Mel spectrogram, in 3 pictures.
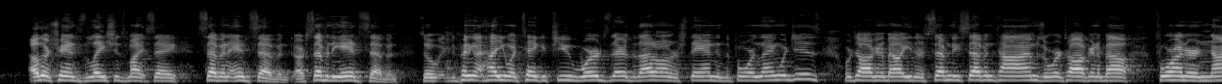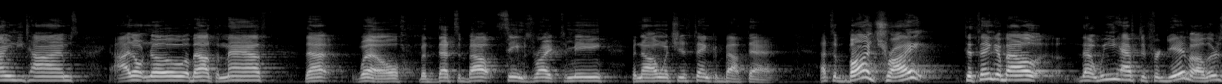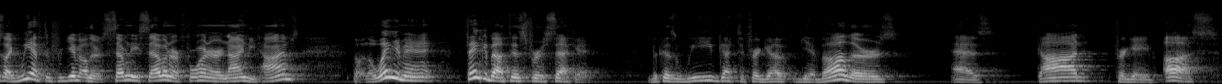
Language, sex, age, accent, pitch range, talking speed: English, male, 30-49, American, 150-195 Hz, 180 wpm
